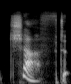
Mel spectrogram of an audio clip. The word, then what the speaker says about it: chuffed: Pronunciation rhymes with puffed, but with ch sound. Chuffed, almost like chuffed in rapid speech.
